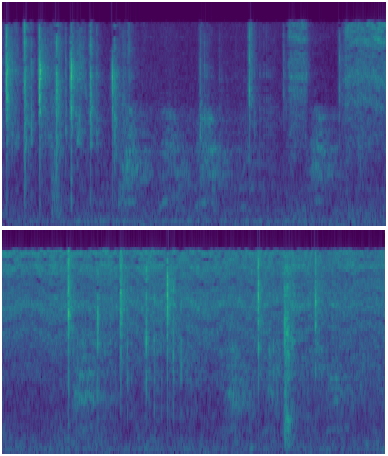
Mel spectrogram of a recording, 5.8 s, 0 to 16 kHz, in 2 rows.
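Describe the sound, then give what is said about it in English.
Gold 18-karat aerosol spray paint hisses in short bursts onto a picture frame and a little onto the artwork, then settles into a longer steady spray punctuated by quick puffs, with faint clicks and no talking. “I'm spraying gold 18 karat spray paint on my frame right now, and a little bit on the actual work.”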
